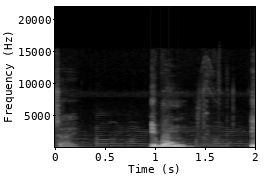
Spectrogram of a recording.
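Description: A man speaking briefly, one word about a second in. Between his words a faint steady buzz-like tone holds at a constant pitch.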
